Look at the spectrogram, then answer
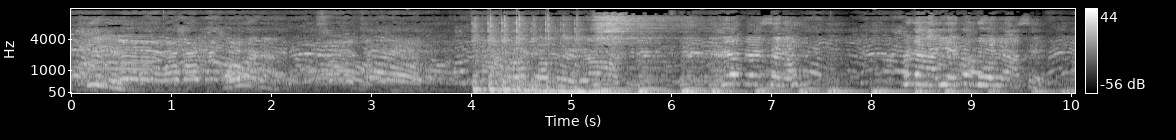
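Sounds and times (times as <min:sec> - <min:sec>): heavy bass beat: 0:04.0 - 0:10.0.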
